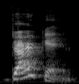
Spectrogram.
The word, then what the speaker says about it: darken: word this word is darken we expect this e to sound like e but it sounds like it dark in which star does this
